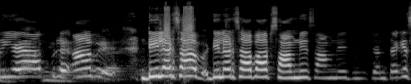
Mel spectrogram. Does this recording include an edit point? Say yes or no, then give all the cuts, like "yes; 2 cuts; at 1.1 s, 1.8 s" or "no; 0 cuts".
no; 0 cuts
